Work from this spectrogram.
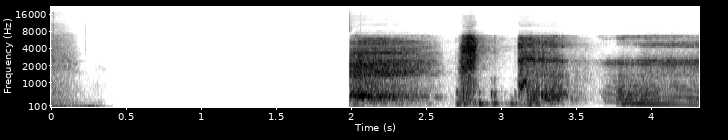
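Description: One person sneezes after a silent pause. A sharp intake of breath leads into an explosive burst, followed by a couple of short sniffs and breaths. The sound is close and loud.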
